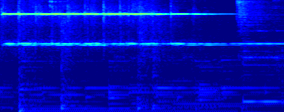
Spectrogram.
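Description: A bell struck once, its high tone ringing steadily for nearly two seconds before cutting off, over sustained low chords of background music.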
